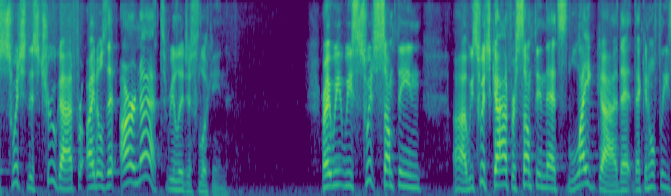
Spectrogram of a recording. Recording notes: Delivered Sunday, April 26, 2020 at Woodridge Community Church (New Berlin, WI).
